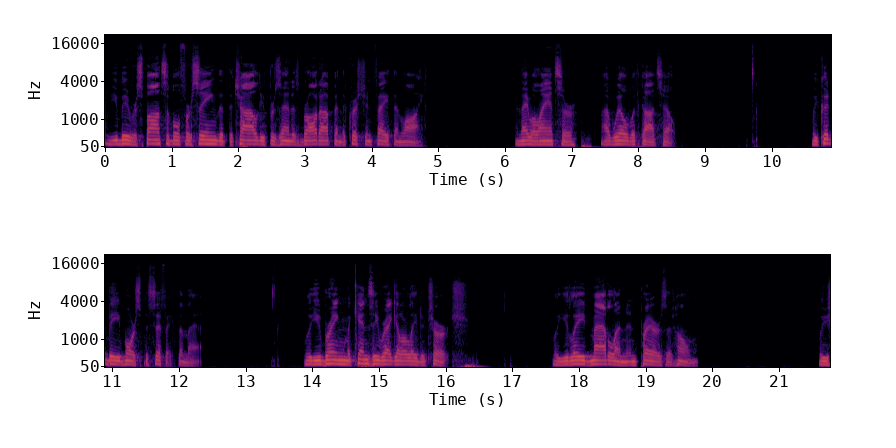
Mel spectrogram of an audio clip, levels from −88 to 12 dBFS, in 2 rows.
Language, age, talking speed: English, 50-69, 145 wpm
